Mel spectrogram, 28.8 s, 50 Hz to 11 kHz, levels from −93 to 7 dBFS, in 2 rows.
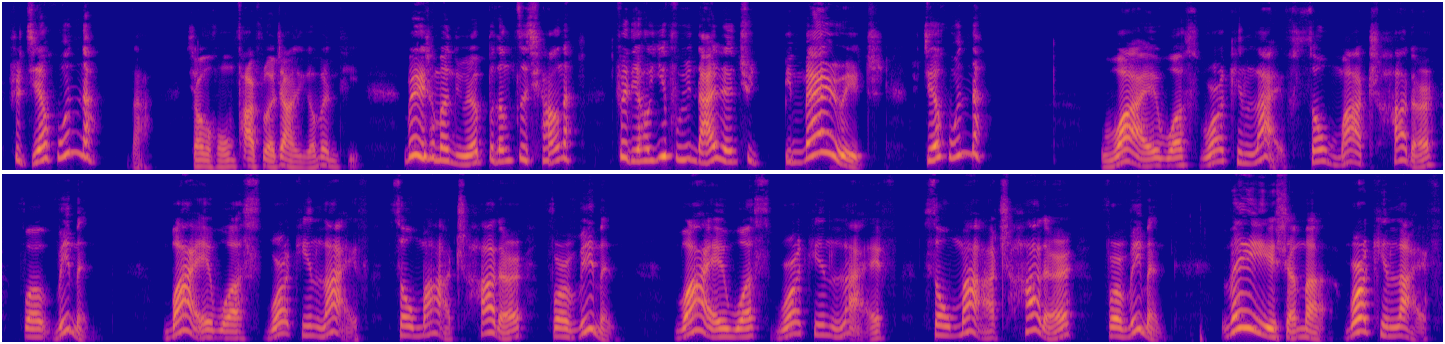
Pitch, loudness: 220 Hz, -29 LUFS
